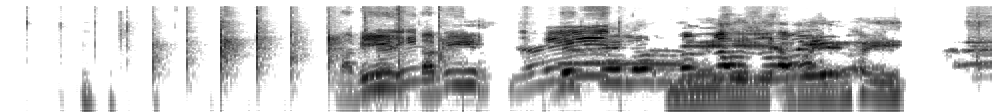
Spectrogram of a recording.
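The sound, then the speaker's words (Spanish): About a dozen sharp, separate claps ring out over two seconds, slightly uneven in rhythm, applauding a guest as he is introduced, then give way to loud, high-pitched voices cheering and talking. “Bueno, un fuerte aplauso en el chat, por favor,”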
